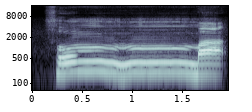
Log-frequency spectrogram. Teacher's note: নাকের বাঁশি দ্বারা গুন্নাহ করব কারণ মিমের নুনে তাজদিদ হলে গুন্নাহ করা ওয়াজিব হয়ে যায়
